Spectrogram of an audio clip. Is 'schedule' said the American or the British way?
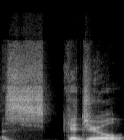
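American. It is said in an American way. The speaker calls it wrong. "pronouncing schedule as schedule"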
